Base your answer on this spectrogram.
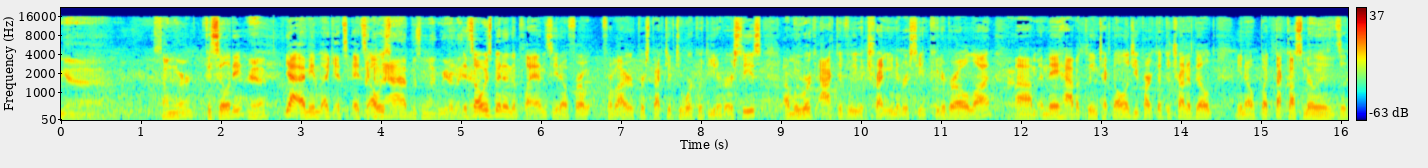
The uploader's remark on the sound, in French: Nous sommes au Canadian Brewing Awards Conference à Halifax. Entrevue en anglais.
